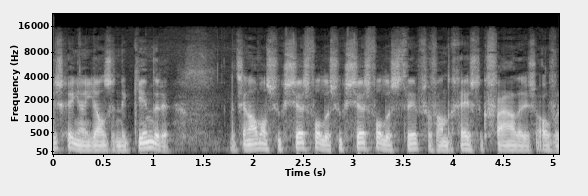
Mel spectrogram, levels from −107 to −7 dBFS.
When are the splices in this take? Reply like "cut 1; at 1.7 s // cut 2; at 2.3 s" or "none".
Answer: cut 1; at 2.8 s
